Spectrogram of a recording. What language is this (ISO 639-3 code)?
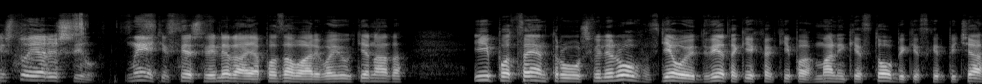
rus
